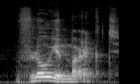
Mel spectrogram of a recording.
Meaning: flea market, an outdoor market for trading inexpensive antiques, curios
- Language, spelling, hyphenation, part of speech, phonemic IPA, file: Dutch, vlooienmarkt, vlooi‧en‧markt, noun, /ˈvloːi̯ə(n)mɑrkt/, Nl-vlooienmarkt.ogg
